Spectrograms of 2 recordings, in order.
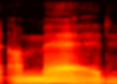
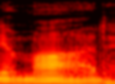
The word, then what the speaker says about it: Ahmad: I know a Palestinian libertarian, Dean Ahmed, who I had to interview him more often. He's really good on all this stuff as well. It's Dean Ahmad, and I always mispronounce it.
